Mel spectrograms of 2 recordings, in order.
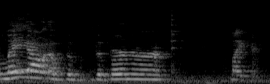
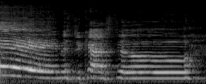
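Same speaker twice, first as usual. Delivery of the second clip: much louder, slow drawn-out call; loud greeting; 4 semitones higher, 11 dB louder, much slower than usual. Real, not acted. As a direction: call out the name. Calling greeting to viewer.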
